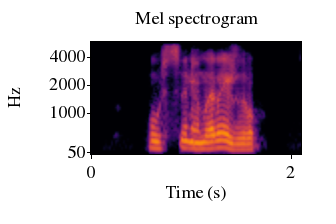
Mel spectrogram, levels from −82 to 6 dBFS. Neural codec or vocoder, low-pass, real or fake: codec, 16 kHz, 1 kbps, FreqCodec, larger model; 5.4 kHz; fake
